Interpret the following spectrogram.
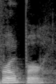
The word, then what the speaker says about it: Rober: I guess robber, like robbing a bank, right? Well, you said P and B. Rober or robber?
